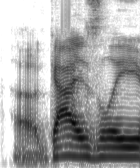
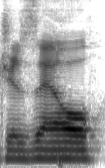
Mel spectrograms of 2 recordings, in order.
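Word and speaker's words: Geissele: Geisley, or for those of you that can't pronounce it, Giselle, I hear that often enough.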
